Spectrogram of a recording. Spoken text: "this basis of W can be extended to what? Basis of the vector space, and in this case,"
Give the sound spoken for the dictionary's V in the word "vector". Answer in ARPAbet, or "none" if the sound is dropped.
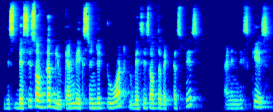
V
